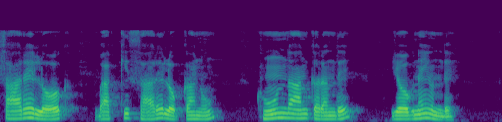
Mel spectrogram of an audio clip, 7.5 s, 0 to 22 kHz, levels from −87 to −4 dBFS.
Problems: constant background noise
